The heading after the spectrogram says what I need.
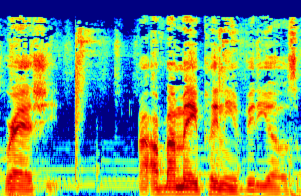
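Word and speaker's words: Gratiot: right yeah that's that's facts that's facts it's pronounced grassy i made plenty of videos about mispronounced detroit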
